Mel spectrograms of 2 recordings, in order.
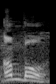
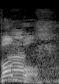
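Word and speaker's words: Humble: 5'11 out of Umble, Texas. You do not pronounce the H. I'd like to thank the somewhere in the neighborhood of 5,000 residents of Umble who have reached out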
